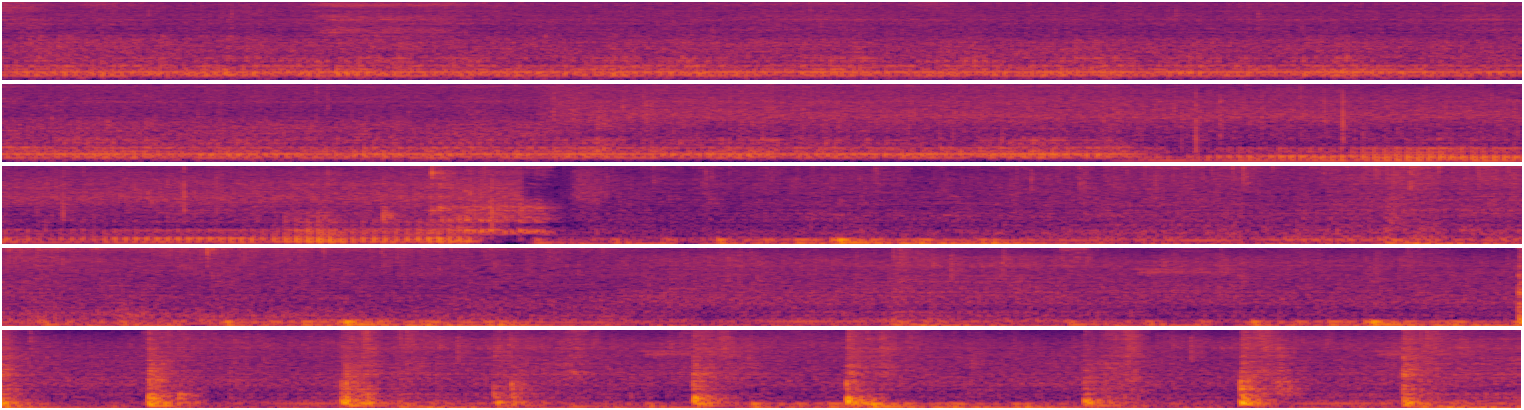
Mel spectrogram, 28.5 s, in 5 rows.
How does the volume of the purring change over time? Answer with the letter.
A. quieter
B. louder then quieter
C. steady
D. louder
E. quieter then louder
A.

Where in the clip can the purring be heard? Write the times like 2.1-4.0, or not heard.
0.0-28.4.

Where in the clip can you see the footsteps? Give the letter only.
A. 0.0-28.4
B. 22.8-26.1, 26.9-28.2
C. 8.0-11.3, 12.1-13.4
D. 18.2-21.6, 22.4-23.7
B.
